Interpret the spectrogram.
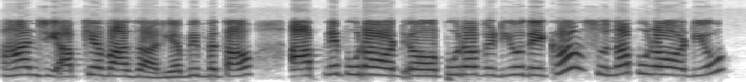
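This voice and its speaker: A woman's voice: high voice, moderate pace, no room sound. A woman from Uttarakhand teaching a children's online spoken English class, patient and checking often that the pupils follow. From Uttarakhand, India. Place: studio for a virtual classroom. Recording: tinny, dry, phone-like line.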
